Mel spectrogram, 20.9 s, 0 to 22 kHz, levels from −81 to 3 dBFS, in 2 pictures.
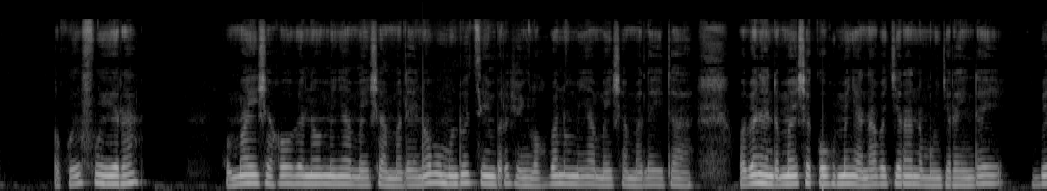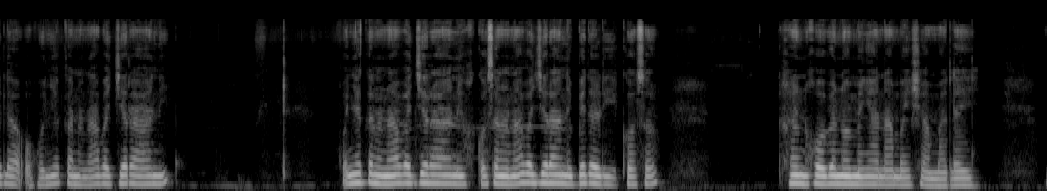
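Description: At 4.23 s and again at 8.23 s the speech jumps, the sign of an overlap between stream segments. Each time, the player trimmed a stretch it took to be duplicated where two segments met, removing about 6 ms and then 8 ms of real audio. The 4-second spacing fits segment boundaries. A waveform shows an abrupt step discontinuity, and a spectrogram shows a thin vertical broadband line at each point.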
